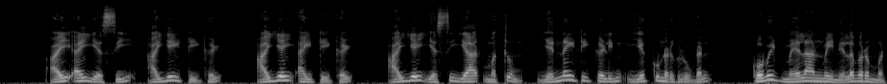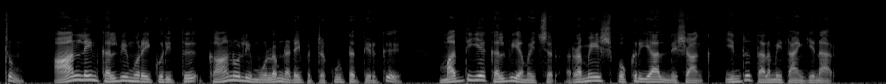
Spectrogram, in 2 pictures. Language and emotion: Tamil, neutral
